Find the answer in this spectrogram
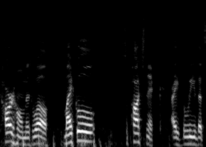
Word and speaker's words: Sapochnik: Michael Sapochnik, I believe that's how it's pronounced.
